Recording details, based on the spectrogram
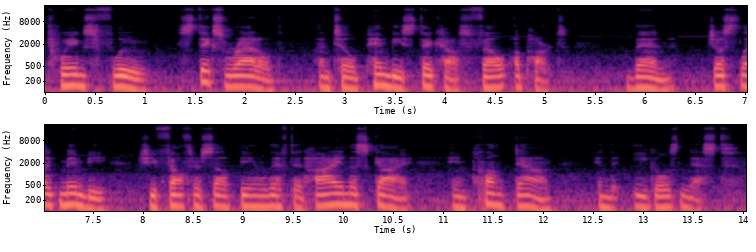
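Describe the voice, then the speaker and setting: A man narrates a picture book for children in a very warm, mellow, mid-pitched voice. His reading is expressive and emphatic, with faint noise behind it. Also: slow pace, rough recording. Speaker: storybook reader. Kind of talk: read-aloud children's story narration.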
